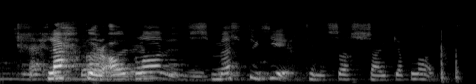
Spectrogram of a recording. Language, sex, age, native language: Icelandic, male, 18-19, Icelandic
